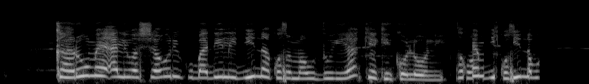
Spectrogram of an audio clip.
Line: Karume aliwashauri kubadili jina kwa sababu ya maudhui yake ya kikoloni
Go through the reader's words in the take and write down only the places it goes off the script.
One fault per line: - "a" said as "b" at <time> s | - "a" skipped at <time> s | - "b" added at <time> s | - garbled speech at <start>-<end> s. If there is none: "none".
- "sababu" skipped at 2.9 s
- garbled speech at 4.6-5.4 s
